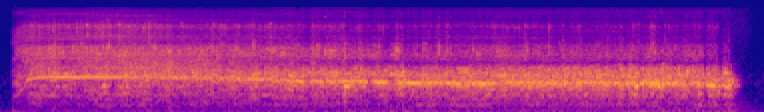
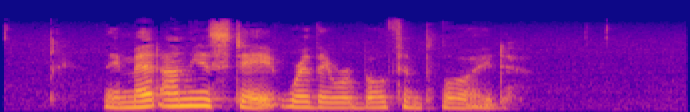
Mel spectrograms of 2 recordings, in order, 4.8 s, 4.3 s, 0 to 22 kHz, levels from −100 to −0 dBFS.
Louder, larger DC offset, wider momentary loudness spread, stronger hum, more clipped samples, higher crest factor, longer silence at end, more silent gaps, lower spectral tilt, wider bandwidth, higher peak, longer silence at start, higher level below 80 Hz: second, -27 LUFS vs -24 LUFS; neither; second, 4 LU vs 15 LU; neither; neither; about the same, 16 dB vs 20 dB; second, 0.15 s vs 1.1 s; neither; second, 1 dB/octave vs -4 dB/octave; first, 16 kHz vs 11 kHz; second, -12 dBFS vs -4 dBFS; second, 0.1 s vs 0.3 s; about the same, -70 dBFS vs -74 dBFS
